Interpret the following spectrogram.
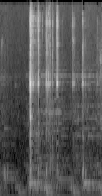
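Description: Small plastic slime containers being handled, giving a quick run of light clicks and clinks over about a second.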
